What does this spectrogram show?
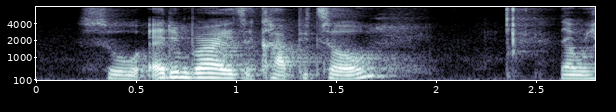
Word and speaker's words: Edinburgh: It's spelled Edinburgh the way you pronounce Johannesburg, but please the pronunciation is Edinburgh. So Edinburgh is the capital.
